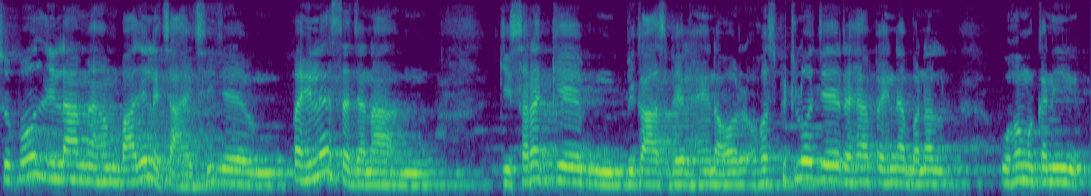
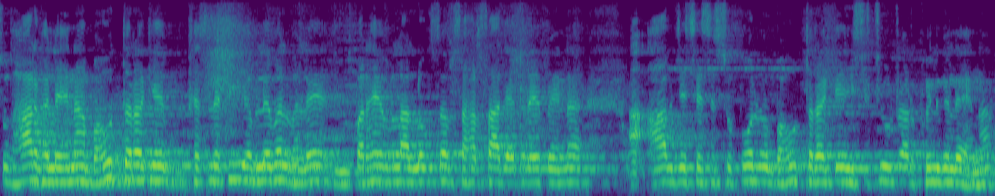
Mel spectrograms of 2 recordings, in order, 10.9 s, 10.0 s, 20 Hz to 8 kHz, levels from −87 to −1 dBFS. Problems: background sounds at intervals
